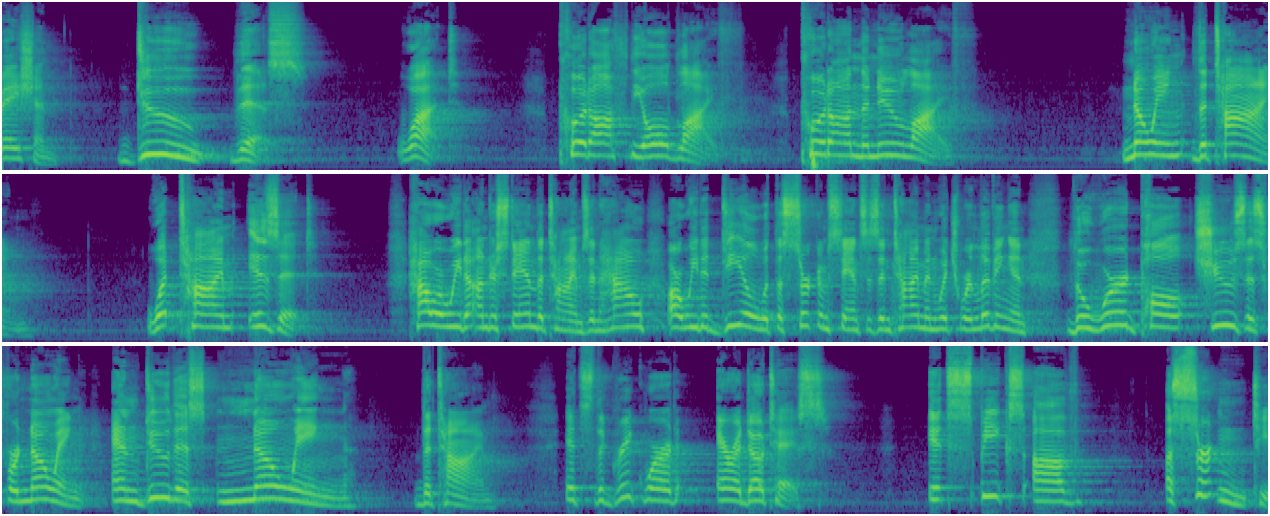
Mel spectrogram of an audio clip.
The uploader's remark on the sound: At Calvary South Denver in Littleton CO.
